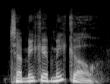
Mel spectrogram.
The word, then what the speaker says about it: Chicamacomico: Come on, this pronunciation. Chicamacomico. Chicamacomico.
